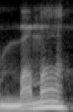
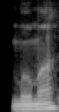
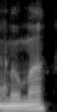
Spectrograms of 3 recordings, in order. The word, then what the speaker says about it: Muma: Is it Chad Muma or Mumma? How do you pronounce his last name? Muma. Chad Muma.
